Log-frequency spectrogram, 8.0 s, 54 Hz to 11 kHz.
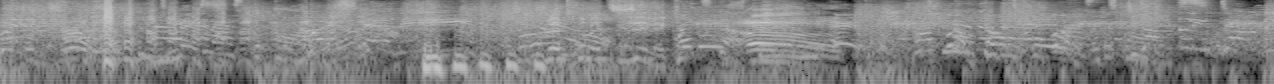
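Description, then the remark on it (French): Frantic video game combat with characters talking over one another nonstop, punctuated by sharp whacks, whip-like cracks and swishes, loud and dense throughout with no pauses; the game's fights last about 15 minutes. “ce que vous avez entendu, c'est littéralement tous les combats du jeu.”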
